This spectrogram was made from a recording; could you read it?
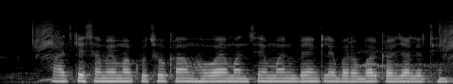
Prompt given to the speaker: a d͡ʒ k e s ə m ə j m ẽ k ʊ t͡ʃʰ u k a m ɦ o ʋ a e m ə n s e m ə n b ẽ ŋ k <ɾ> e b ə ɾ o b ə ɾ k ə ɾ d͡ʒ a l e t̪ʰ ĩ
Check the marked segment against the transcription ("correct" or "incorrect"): incorrect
